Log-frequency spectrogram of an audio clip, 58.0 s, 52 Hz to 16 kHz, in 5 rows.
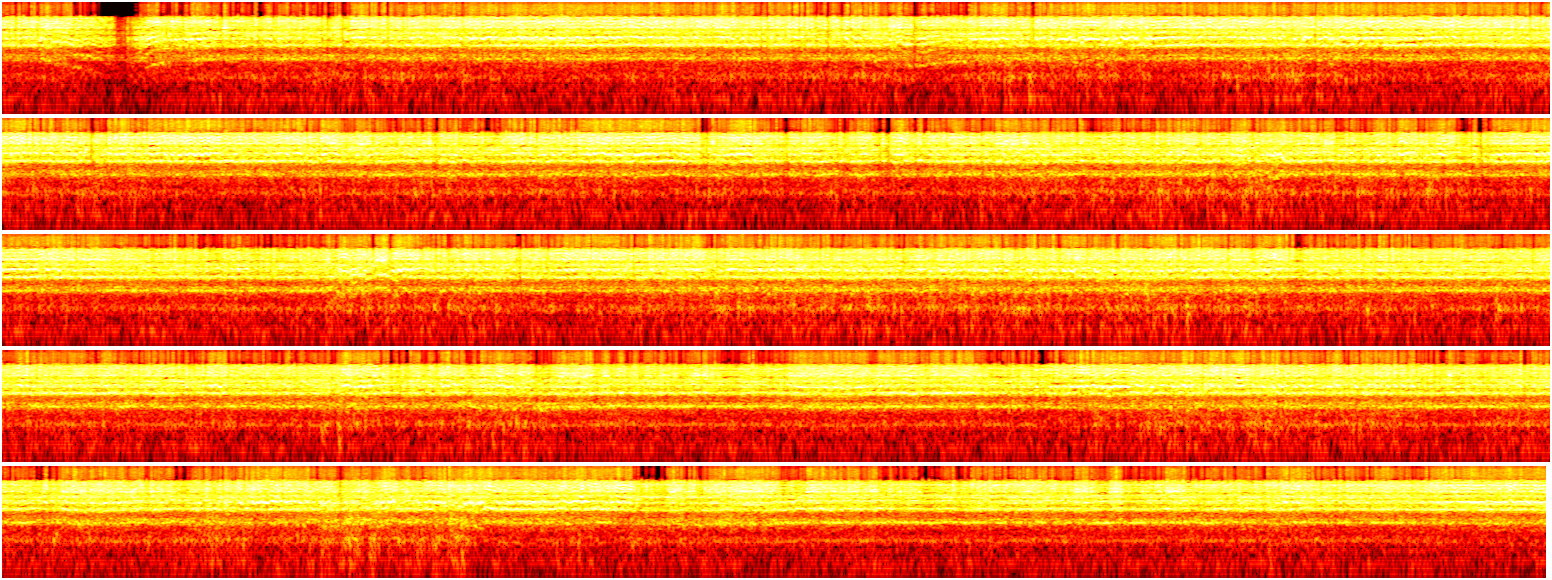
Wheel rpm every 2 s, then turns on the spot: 130, 220, 220, 200, 220, 230, 230, 230, 230, 230, 240, 230, 230, 230, 230, 240, 240, 230, 230, 230, 230, 230, 230, 220, 220, 220, 230, 230, 220.
none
